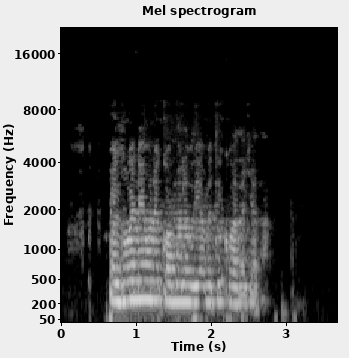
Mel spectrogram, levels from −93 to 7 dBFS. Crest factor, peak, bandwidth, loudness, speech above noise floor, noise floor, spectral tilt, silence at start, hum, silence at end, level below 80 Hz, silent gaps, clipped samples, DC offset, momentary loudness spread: 16 dB; -2 dBFS; 5.6 kHz; -17 LUFS; 58 dB; -75 dBFS; -9 dB/octave; 0.65 s; none; 0.95 s; -44 dBFS; none; under 0.1%; under 0.1%; 13 LU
